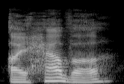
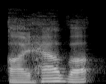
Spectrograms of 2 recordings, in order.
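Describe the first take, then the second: The two takes are said the same way.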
